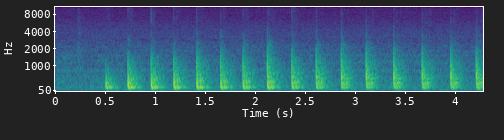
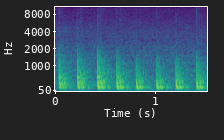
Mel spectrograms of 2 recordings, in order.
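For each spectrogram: First: solid drywall ceiling spot over a stud. Second: hollow drywall ceiling between studs.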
